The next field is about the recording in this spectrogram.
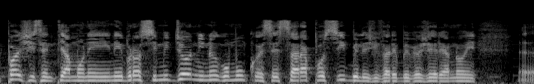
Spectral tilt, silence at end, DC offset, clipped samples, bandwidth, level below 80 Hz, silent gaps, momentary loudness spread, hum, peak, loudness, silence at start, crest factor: -5 dB/octave; 0 s; under 0.1%; under 0.1%; 8.6 kHz; -52 dBFS; none; 4 LU; none; -6 dBFS; -21 LUFS; 0 s; 16 dB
